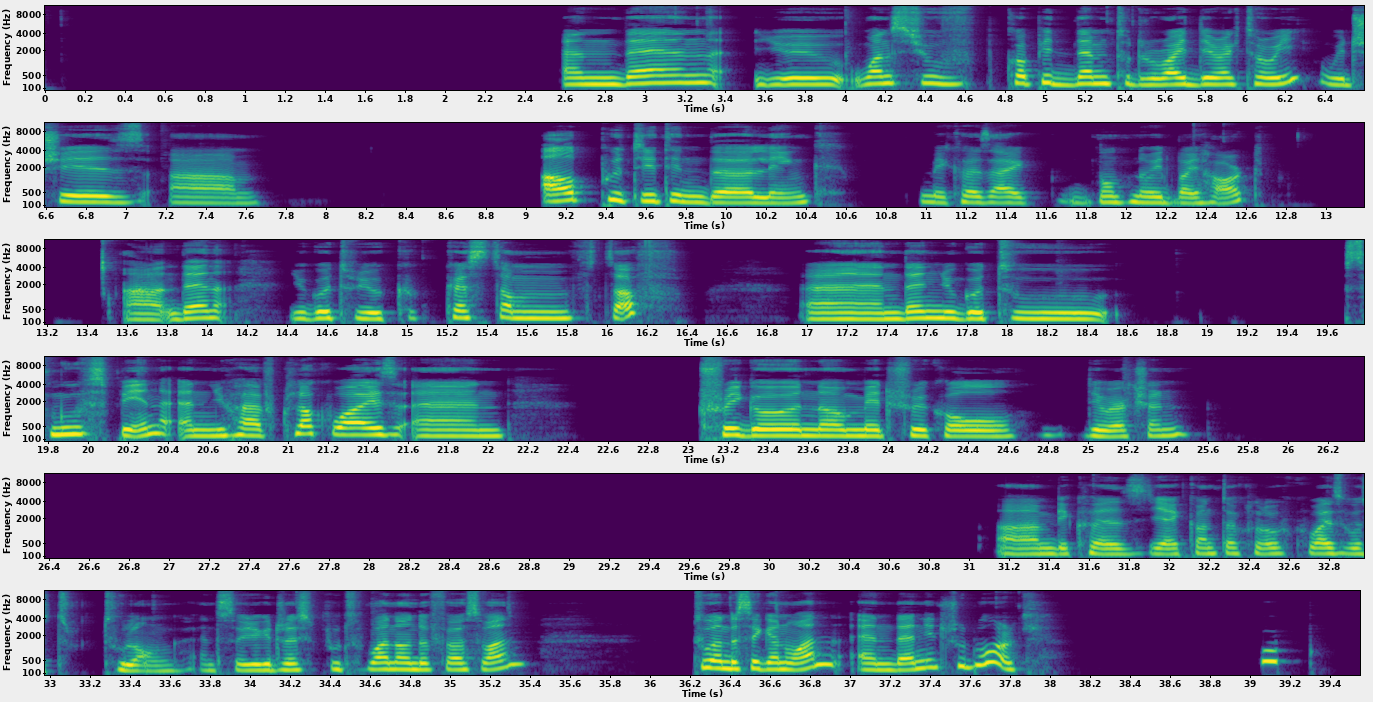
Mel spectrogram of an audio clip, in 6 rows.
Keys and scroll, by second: 0.0 Right, 0.1 Right, 0.3 Right, 0.5 Right, 0.9 Right, 1.7 x, 3.9 s, 13.7 BackSpace, 13.8 BackSpace, 14.0 BackSpace.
